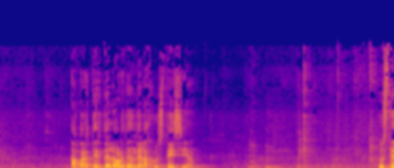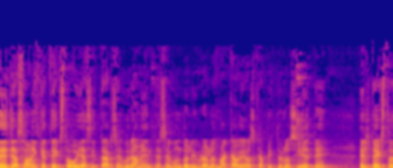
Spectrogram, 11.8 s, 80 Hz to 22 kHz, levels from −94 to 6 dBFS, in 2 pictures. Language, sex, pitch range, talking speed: Spanish, male, 135-180 Hz, 125 wpm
